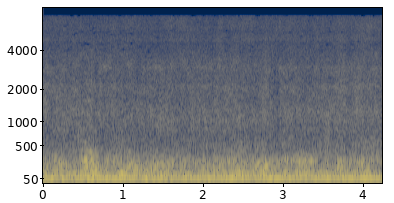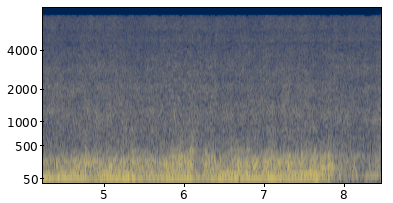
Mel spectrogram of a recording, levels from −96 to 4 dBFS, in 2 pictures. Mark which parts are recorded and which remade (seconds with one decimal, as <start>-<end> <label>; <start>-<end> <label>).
0.0-5.7 remade; 5.7-6.4 recorded; 6.4-8.5 remade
